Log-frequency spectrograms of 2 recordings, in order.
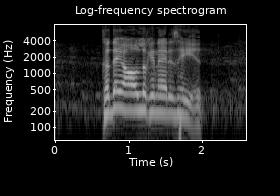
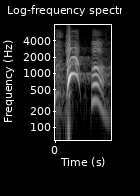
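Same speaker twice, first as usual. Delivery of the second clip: high, loud gasp of fright; mock shriek of breath on waking; startled gasp; 9 dB louder than usual. Boy wakes beside the dead woman, gasping in fright.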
